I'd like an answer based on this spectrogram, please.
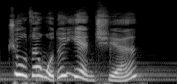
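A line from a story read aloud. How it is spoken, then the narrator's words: Giggling, cheerful. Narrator (Chinese): 那个声音笑嘻嘻的说道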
